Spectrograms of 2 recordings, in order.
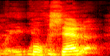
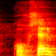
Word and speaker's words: Courcel: a C I e Courcel Courcel comme ça se prononce avec de l évidemment mais pas de s à la fin hein voilà coursel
